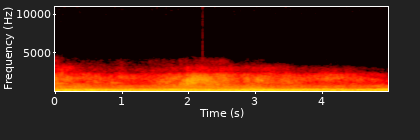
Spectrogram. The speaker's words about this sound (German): Die Flieger, die am Himmel rumorten, waren die Flieger der anderen.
